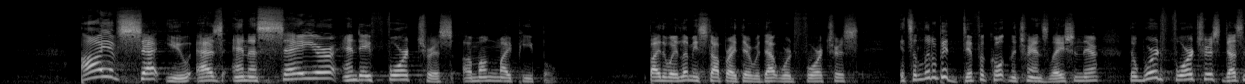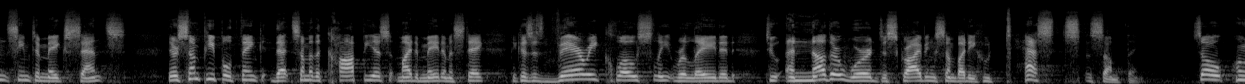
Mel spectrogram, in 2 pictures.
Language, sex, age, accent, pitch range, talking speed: English, male, 50-69, American, 155-220 Hz, 170 wpm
